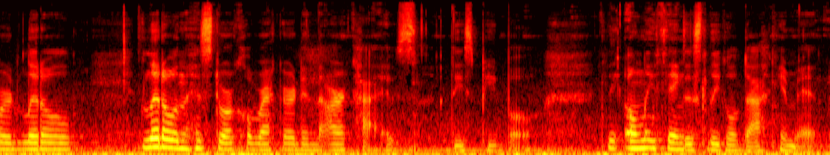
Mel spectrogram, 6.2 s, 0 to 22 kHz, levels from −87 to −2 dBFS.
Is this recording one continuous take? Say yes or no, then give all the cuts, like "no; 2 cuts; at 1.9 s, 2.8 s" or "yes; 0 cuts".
no; 3 cuts; at 1.0 s, 3.3 s, 5.1 s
